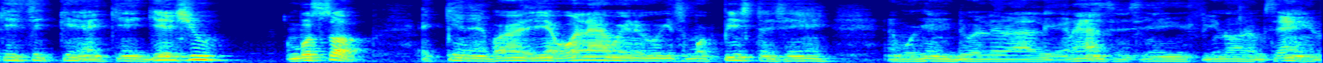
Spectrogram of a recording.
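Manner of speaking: hushed secretive cousin. Retold or imitated. Cousin asking to borrow him, hushed and sneaky. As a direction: murmur it like a secret. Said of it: "my primo's like".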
